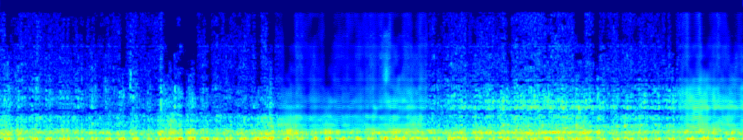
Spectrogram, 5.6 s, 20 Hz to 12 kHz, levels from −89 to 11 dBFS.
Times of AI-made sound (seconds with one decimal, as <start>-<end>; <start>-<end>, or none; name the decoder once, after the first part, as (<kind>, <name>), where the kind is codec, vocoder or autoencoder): 2.1-3.2 (vocoder, Vocos); 5.1-5.6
